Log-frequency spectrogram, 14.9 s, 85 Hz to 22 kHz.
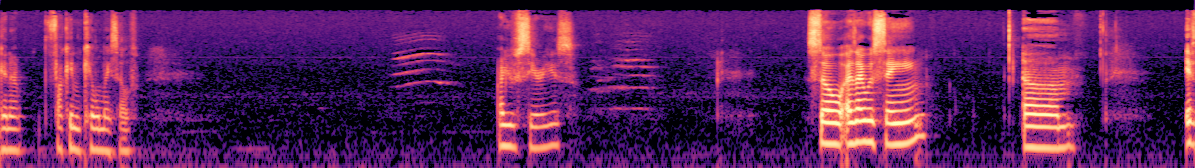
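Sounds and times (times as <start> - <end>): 
speech: 0.0 - 1.8, 6.2 - 7.2, 10.1 - 11.6, 12.8 - 13.5
quiet room hiss: 0.2 - 14.9
cat meowing loudly near a door: 4.8 - 5.8, 7.3 - 8.4.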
